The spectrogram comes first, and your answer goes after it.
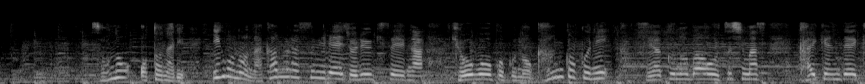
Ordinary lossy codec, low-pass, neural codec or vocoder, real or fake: none; 7.2 kHz; vocoder, 44.1 kHz, 128 mel bands, Pupu-Vocoder; fake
